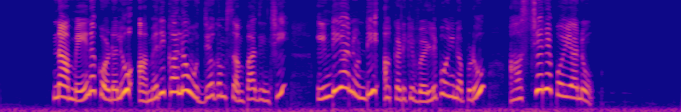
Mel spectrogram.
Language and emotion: Telugu, surprised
